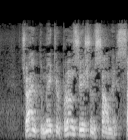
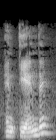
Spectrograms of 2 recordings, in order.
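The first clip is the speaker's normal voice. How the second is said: "Entiende" rising at the end; question intonation. Shown as a demonstration. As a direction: ask "Entiende", lifting the last syllable. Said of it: "using question intonation".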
